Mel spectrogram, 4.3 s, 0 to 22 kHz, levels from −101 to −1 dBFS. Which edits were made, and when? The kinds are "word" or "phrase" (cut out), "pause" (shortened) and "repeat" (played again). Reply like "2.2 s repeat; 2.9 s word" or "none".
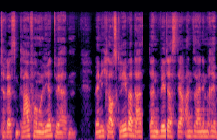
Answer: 2.1 s word; 2.8 s word; 3.3 s word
